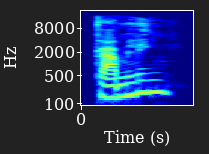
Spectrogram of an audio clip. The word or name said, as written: gamling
